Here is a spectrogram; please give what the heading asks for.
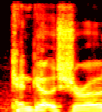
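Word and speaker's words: Kengan Ashura: Called Kenga Ashura. It's a fighting anime and it's dope as fuck. You need to search up the plot. Yes, that is the proper way to pronounce that correct.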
